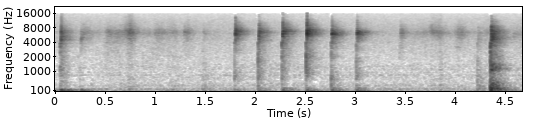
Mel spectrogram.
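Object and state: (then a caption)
Block of soft pottery clay. Fingertips and the palm tap and pat the faces of a solid, soft purple-brown block of colored pottery clay on a wooden table as it is turned upright and shaped into a rectangular bar. After a soft opening pat, a run of six evenly spaced, dull, damped pats is heard, then a final louder slap. Each hit is a short low thud with a faint bright edge that dies away almost at once.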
